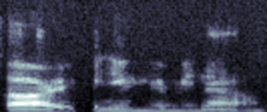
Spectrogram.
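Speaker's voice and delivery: very faint voice, hard to hear; barely audible. Real, not acted. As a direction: speak so softly it almost vanishes. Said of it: "Yeah, but it's still very low".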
